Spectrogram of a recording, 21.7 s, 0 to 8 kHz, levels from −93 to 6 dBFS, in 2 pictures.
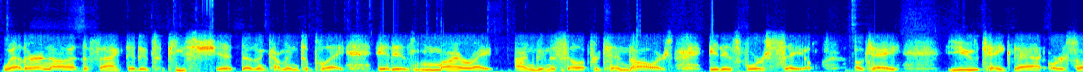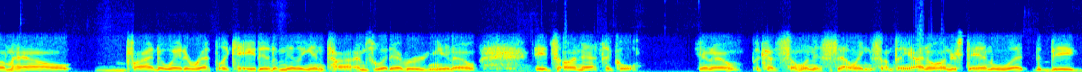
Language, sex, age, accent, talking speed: English, male, 40-59, American, 170 wpm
